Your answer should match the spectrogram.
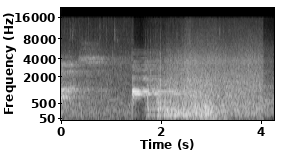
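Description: Electronic starting beep about a second and a half in, after a brief hush. It is followed at once by a crowd cheering and the splash of swimmers diving in, echoing around the pool hall.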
